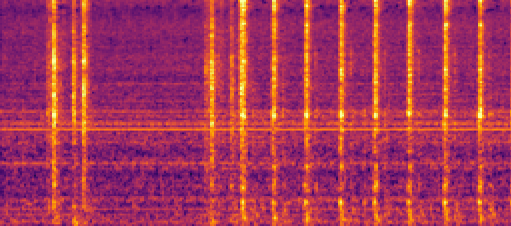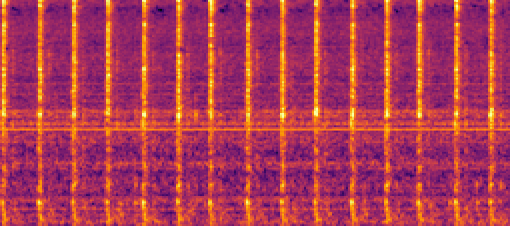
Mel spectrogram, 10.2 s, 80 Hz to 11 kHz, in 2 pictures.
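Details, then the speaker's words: Canon MF733Cdw laser printer with Canon starter cartridges, while printing: sharp dry clicks about once a second over room hum; prints skip lines when clicking, cause unclear. "You can kind of hear a clicking noise coming out of it. So if I print a page, it's waiting. Hear that clicking."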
